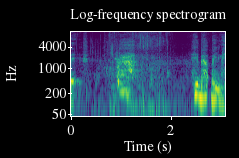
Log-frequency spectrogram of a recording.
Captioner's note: splashing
